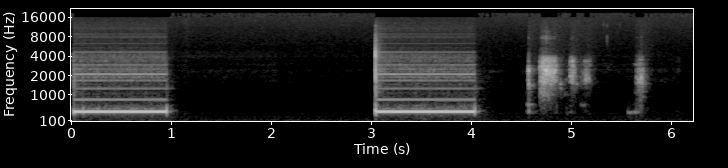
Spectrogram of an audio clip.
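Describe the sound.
Ringback tones on an outgoing telephone call to Ukraine: two long, steady, low-pitched tones of about a second each, separated by roughly two seconds of near silence, followed by a few faint, brief sounds.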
